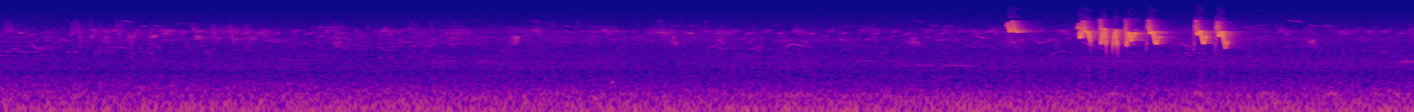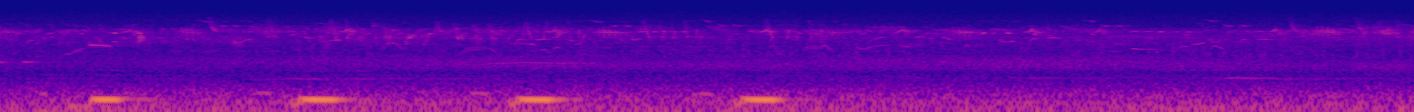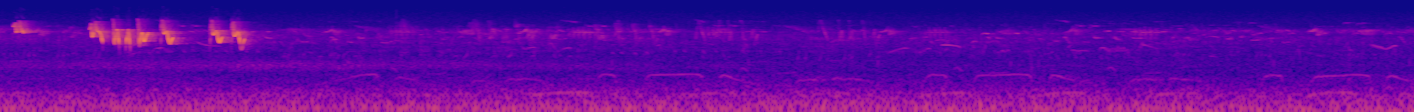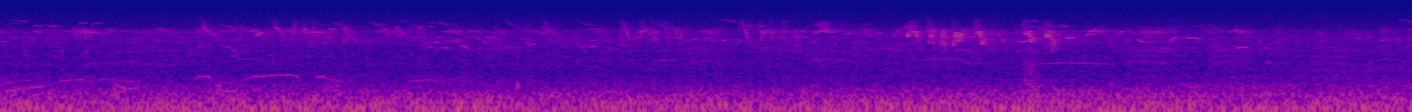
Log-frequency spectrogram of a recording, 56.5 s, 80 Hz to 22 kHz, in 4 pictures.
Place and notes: London Drove, United Kingdom - cettis warbler soundscape ...
cetti's warbler soundscape ... pre-amped mics in a SASS to Olympus LS 14 ... bird calls ... song ... from ... reed bunting ... bittern ... cuckoo ... reed warbler ... blackbird ... wren ... crow ... some background noise ...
